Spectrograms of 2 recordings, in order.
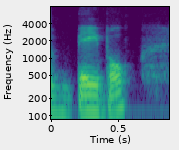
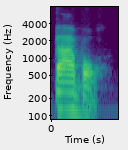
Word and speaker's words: Babel: Some will say Babel. I pronounce it Babel.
